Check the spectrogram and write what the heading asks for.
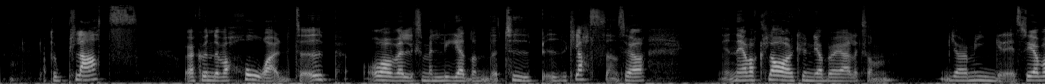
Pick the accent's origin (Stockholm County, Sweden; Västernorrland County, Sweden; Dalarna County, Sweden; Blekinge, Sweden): Västernorrland County, Sweden; Örnsköldsvik; För jag är uppvuxen i Övik också.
